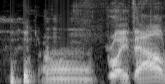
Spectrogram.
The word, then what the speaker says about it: Royval: Royval rhymes with Vidal.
